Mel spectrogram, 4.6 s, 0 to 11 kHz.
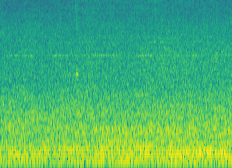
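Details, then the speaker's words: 1980s GE Thinline window air conditioner, pre-restoration, restarted after reinstalling in its case, heard from the back side: quiet steady hum and even airflow hiss, cooling fine. "she's quiet back on this side it's very quiet"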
